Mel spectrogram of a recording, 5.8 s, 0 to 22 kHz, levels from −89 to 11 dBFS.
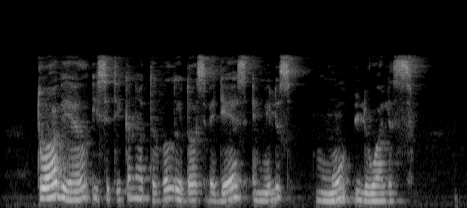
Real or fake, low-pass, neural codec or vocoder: real; 7.2 kHz; none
